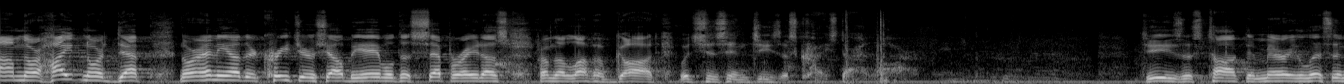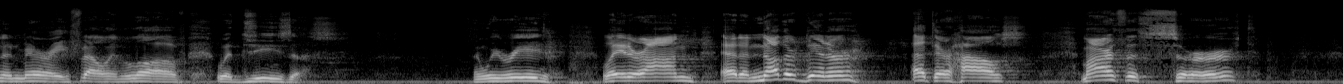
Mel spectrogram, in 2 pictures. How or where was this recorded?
large echoing room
